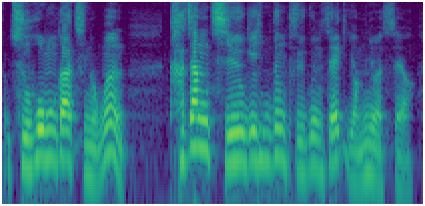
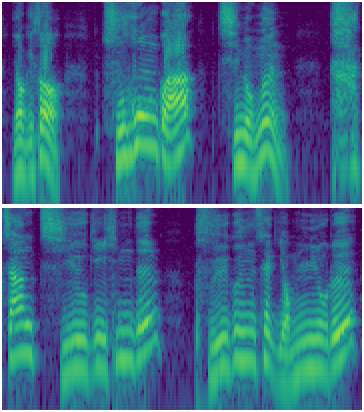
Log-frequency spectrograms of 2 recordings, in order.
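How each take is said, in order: First: Said in the usual way. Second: Slow, deliberate, each word laid down; slow preacher's emphasis; slow and weighty. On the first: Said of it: "repeats explanation normally". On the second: Shown as a demonstration. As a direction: spell it out slowly so it sinks in. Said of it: "emphatic first reading".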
